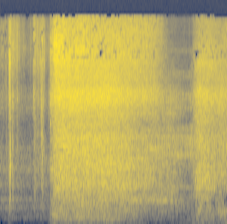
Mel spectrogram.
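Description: A huge beast lets out a loud, rumbling roar that slowly fades.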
